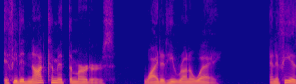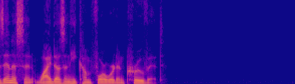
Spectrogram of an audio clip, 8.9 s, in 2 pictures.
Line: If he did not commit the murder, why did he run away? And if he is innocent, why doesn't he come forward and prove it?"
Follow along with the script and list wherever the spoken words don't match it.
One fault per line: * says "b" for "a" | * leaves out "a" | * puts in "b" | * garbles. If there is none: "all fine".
* says "murders" for "murder"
